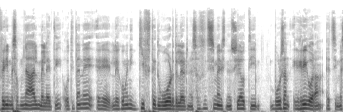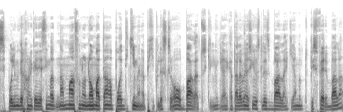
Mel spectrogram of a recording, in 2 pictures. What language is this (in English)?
Greek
